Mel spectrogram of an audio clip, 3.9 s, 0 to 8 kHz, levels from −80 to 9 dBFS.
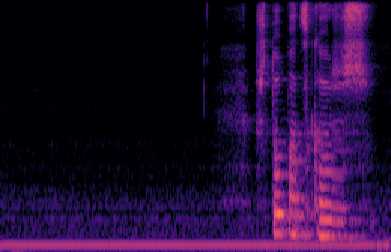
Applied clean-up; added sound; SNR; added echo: none; Domestic sounds, home sounds; 10 dB; reverberation time 0.5 s.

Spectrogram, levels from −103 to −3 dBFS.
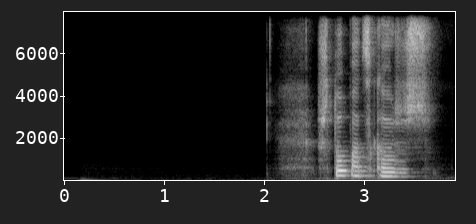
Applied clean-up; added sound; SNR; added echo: neural mask model DeepFilterNet 3.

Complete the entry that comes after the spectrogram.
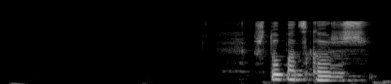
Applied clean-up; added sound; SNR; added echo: classical method WPE with log-MMSE.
